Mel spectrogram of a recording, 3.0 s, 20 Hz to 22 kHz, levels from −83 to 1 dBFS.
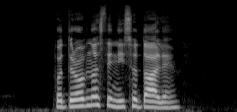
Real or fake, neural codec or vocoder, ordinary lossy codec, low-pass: fake; vocoder, 44.1 kHz, 128 mel bands every 512 samples, BigVGAN v2; none; 19.8 kHz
